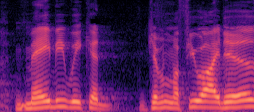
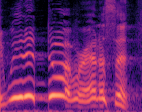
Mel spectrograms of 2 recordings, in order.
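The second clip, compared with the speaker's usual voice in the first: higher, panicked pleading voice; scared near-screaming; 7 semitones higher than usual. Acted. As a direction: blurt it out like terrified men. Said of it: "They're screaming practically".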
